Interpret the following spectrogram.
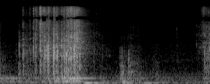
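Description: A deck of tarot cards being riffle-shuffled on a tabletop: a quick flutter of cards, loudest just under a second in, followed by softer rustling as the halves are pushed together and bridged.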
